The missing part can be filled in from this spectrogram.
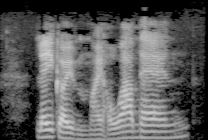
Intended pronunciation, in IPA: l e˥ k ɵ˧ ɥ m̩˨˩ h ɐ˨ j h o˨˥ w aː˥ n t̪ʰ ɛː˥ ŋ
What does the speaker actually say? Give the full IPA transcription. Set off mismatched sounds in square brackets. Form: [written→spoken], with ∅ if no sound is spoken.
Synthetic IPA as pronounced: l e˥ k ɵ˧ ɥ m̩˨˩ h ɐ˨ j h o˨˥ w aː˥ [n→m] t̪ʰ ɛː˥ ŋ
